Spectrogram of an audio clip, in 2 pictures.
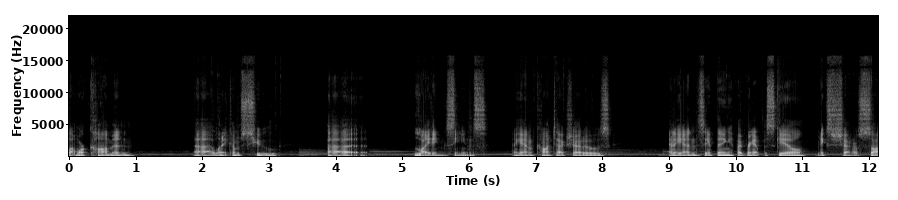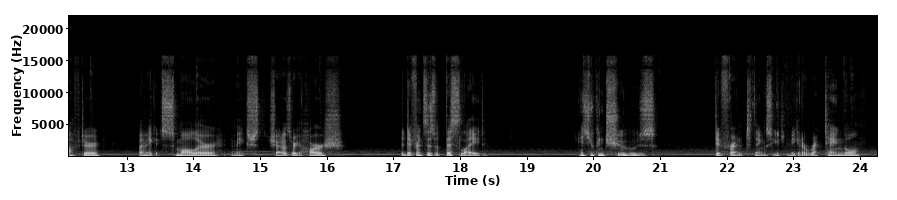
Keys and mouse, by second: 0.1 middle drag, 0.9 middle drag, 2.0 click, 2.4 g, 3.0 click, 3.4 middle drag, 6.7 click, 7.2 click, 7.6 click, 8.8 click, 10.4 shift+middle click, 12.4-13.9 drag, 15.7-16.8 drag, 17.1 click, 18.3 click, 19.0 click, 20.8-21.9 drag, 22.2 middle drag, 22.6 shift+middle drag, 23.6-24.2 drag.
